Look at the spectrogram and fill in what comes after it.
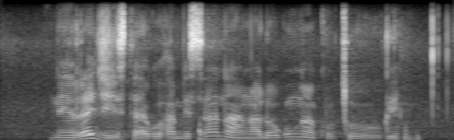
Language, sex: Swati, male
